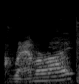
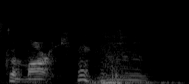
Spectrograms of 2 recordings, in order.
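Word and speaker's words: Gramarye: I've gotten so used to saying Grammari when the true pronunciation is Grammari.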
